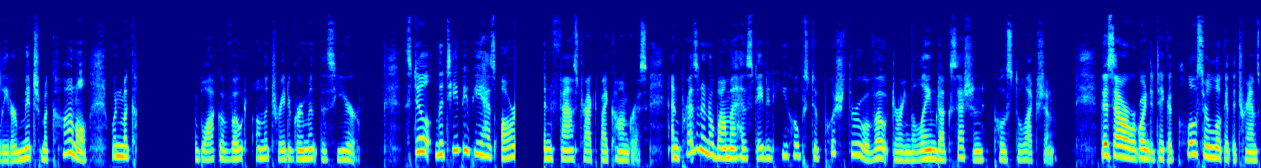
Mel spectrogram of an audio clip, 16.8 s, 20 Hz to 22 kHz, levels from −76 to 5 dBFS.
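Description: At 1.82 s the sound drops out for about 0.78 s and comes back at 2.64 s having skipped ahead by roughly 0.7 s. At 6.87 s a shorter gap of about 0.39 s ends at 7.27 s with a jump of roughly 0.2 s. Both are stream reconnects: the connection broke, playback went silent, and a fresh decoder picked the live stream up at a later point.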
